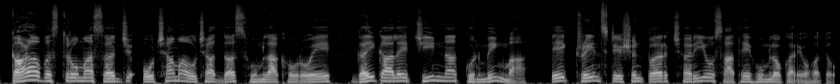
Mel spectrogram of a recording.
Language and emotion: Gujarati, neutral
